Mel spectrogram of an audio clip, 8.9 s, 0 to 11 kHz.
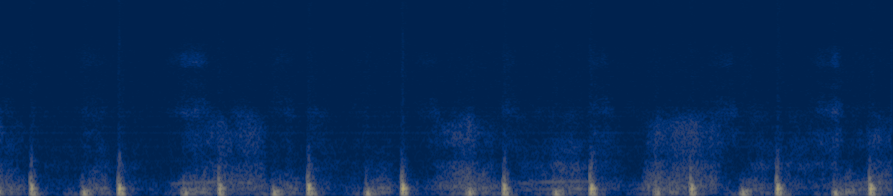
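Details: Steady, soft lub-dub of a slow, calm heartbeat at an unhurried pace of roughly 60 to 65 beats a minute.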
